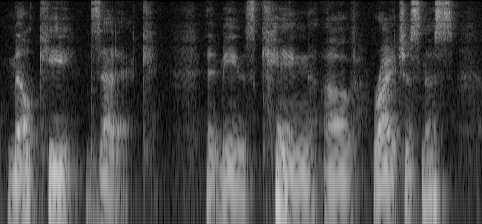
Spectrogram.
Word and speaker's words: Melchizedek: Okay, I know it's usually said Melchizedek. I'm not trying to be pedantic here, but I pronounce it this way so you can hear the Hebrew. Melchizedek.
